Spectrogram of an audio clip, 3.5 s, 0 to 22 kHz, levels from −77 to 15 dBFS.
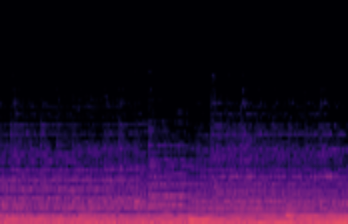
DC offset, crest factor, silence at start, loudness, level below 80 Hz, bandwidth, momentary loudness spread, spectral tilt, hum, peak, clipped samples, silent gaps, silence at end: under 0.1%; 12 dB; 0 s; -25 LUFS; -44 dBFS; 12.5 kHz; 2 LU; -6 dB/octave; none; -14 dBFS; under 0.1%; none; 0 s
